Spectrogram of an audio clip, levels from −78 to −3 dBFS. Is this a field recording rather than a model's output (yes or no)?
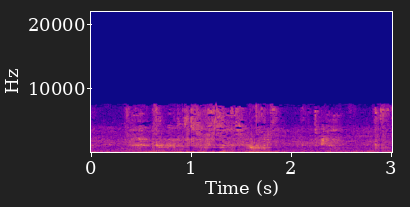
yes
